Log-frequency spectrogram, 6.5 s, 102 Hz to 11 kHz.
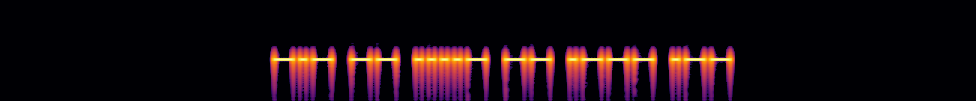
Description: Morse code, heard as a keyed tone, about 28 wpm, 700 Hz. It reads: KM4MJW
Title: USA Call Signs - 6 Characters - Repeated 3x - 28wpm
